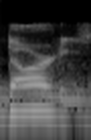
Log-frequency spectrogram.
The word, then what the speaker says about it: Darety: go back to the Dartys, Darty, and why he would add an E and still pronounce it Darty, I don't know.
